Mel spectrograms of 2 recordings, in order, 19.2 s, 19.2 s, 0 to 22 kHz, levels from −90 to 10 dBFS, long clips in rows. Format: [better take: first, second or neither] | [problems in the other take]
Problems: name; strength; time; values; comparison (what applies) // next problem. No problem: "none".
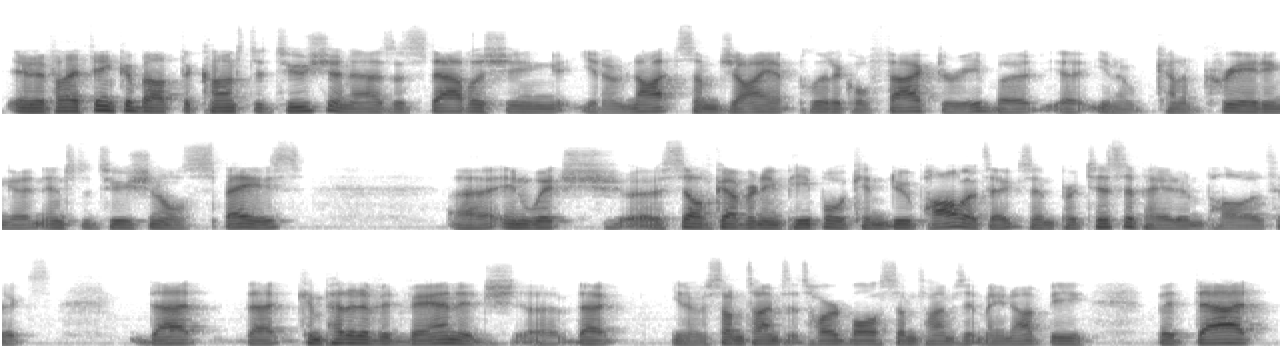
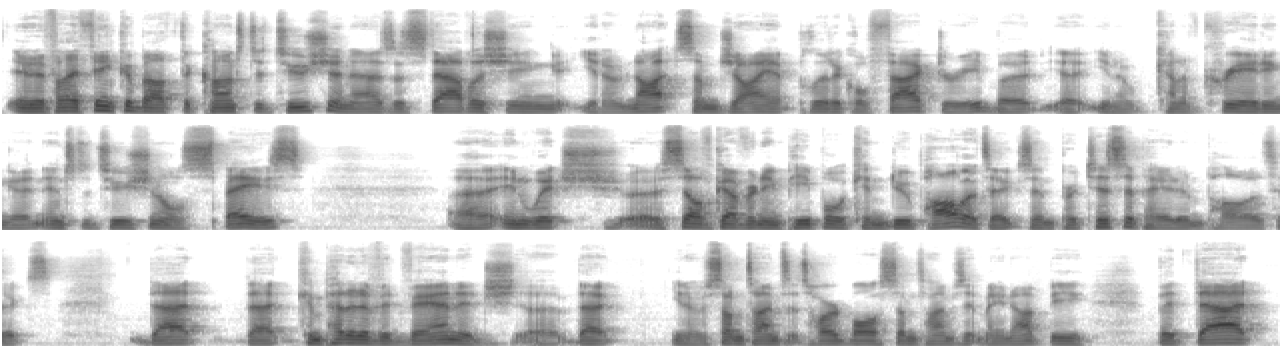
second | muffled; very; fading above 2 kHz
